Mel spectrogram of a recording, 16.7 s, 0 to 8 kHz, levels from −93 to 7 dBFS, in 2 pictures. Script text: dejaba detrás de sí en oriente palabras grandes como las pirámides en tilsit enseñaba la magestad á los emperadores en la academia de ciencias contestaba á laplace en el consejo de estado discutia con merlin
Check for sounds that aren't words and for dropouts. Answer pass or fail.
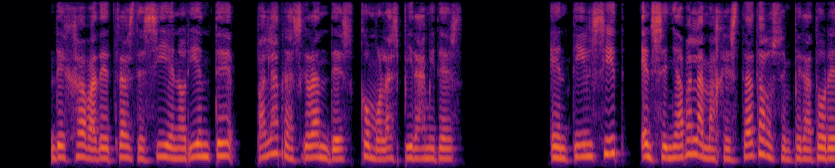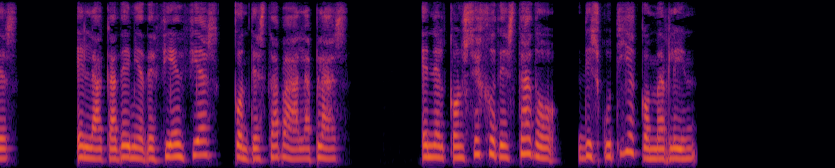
pass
